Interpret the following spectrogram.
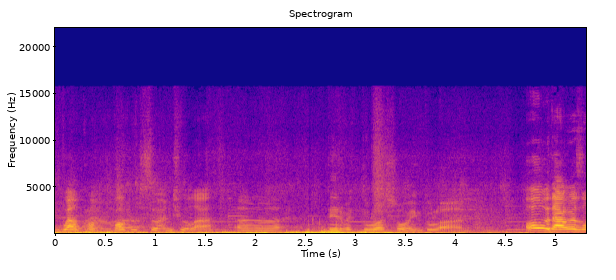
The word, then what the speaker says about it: tervetuloa: Tervetuloa Soentulaan.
